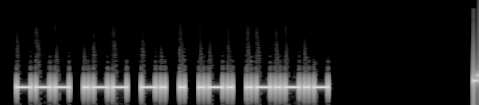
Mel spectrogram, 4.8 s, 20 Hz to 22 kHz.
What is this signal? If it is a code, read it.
Morse code, heard as a keyed tone, about 25 wpm, 700 Hz. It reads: OWNER.
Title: Sentences from Top 1600 Words 25wpm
